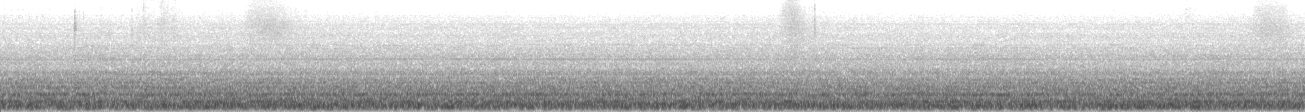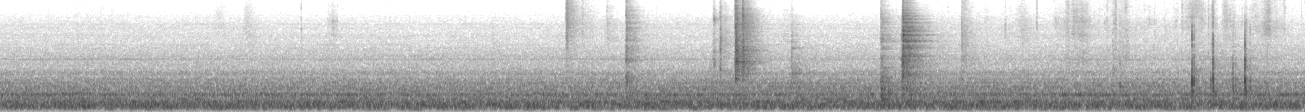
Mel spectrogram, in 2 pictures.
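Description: Steady hum of a kitchen fan, with a few sharp clicks and knocks of plastic food containers and utensils in the last several seconds. The last clicks come as a lid is pressed onto a plastic container.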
